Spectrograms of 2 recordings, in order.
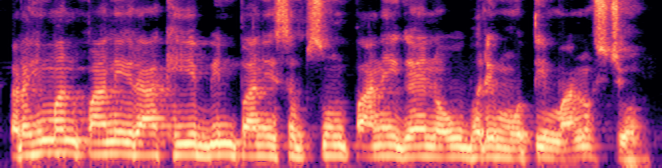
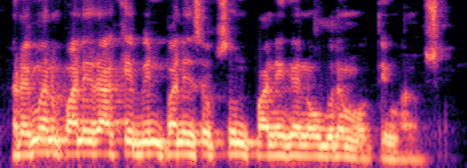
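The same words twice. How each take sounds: First: It is recited slowly in a melodic rhythm. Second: It is recited very fast without rhythm.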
